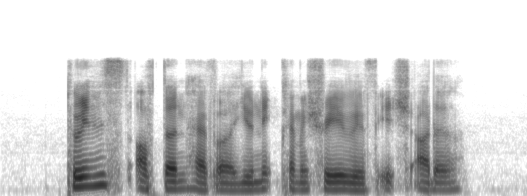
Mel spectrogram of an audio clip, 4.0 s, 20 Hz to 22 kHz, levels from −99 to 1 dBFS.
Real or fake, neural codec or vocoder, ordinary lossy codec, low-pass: fake; codec, 44.1 kHz, 7.8 kbps, DAC; none; 7.2 kHz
